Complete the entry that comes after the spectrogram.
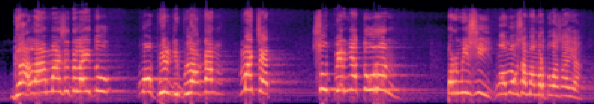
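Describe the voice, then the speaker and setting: In a Javanese accent, a woman talks at a moderate pace with an extremely high pitch. Her tone is animated. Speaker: pastor. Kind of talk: sermon.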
